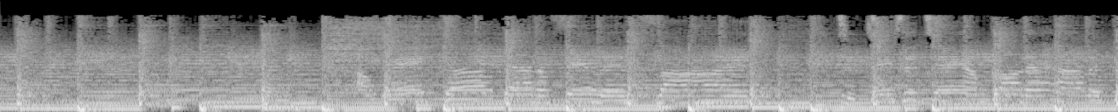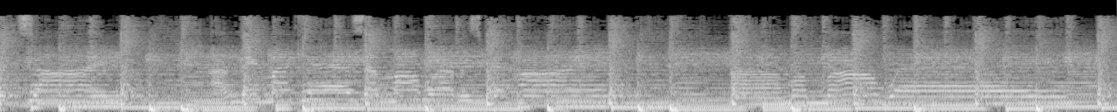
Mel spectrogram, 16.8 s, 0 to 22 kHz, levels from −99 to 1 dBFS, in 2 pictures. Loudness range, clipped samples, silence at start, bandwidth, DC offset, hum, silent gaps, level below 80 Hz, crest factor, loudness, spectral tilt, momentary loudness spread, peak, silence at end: 1 LU; under 0.1%; 0 s; 13.5 kHz; under 0.1%; none; none; -22 dBFS; 14 dB; -14 LUFS; -5 dB/octave; 2 LU; 0 dBFS; 0 s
